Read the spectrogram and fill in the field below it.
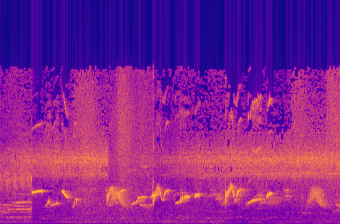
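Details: Orange-headed thrush (anis merah) singing for training: fluid, looping whistled phrases in short bursts, some swooping up and down, with steady background noise and a faint hum.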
